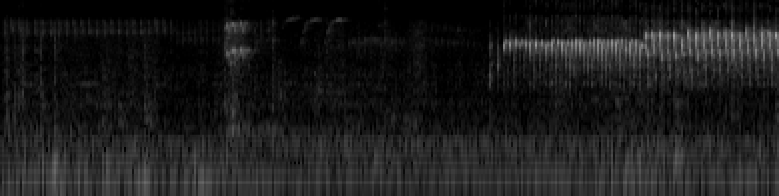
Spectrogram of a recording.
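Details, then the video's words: Canary song used to stimulate females and teach singing. Near silence with a faint brief call at first, then a loud sustained rapid trill starts and rises slightly higher partway through. "تغريدة قوية من الكناري لتحفيز"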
